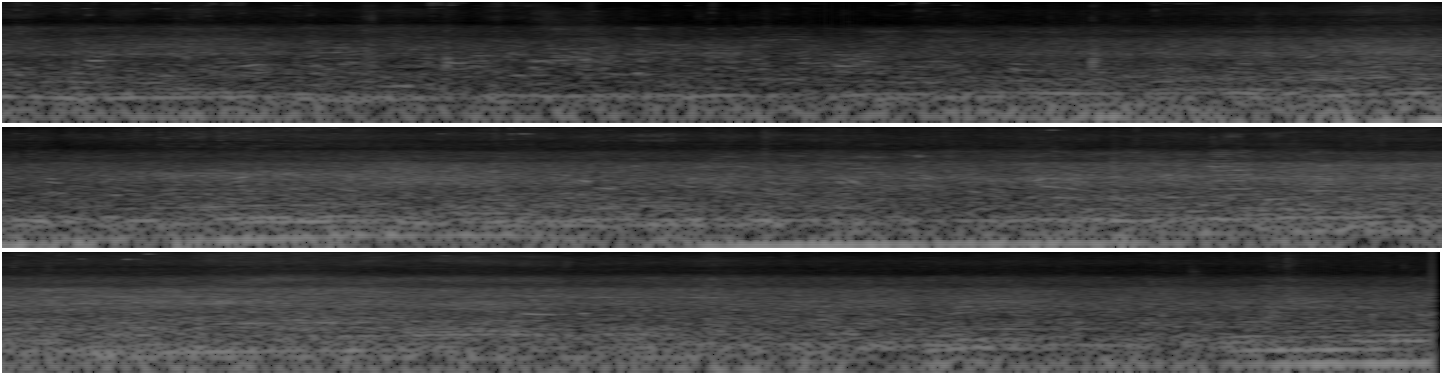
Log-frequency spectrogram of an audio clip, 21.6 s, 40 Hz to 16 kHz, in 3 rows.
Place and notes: Nanjing E. Rd., Zhongshan Dist. - on the Road
Walking on the road, Various shops voices, （Nanjing E. Rd., Zhongshan Dist.）from Songjiang Rd.to Jianguo N. Rd., Traffic Sound, Binaural recordings, Zoom H4n + Soundman OKM II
